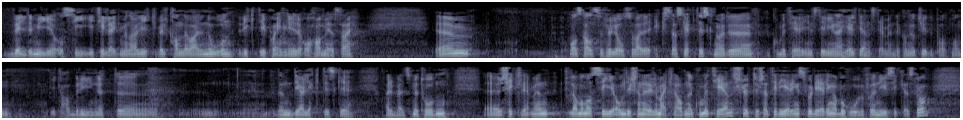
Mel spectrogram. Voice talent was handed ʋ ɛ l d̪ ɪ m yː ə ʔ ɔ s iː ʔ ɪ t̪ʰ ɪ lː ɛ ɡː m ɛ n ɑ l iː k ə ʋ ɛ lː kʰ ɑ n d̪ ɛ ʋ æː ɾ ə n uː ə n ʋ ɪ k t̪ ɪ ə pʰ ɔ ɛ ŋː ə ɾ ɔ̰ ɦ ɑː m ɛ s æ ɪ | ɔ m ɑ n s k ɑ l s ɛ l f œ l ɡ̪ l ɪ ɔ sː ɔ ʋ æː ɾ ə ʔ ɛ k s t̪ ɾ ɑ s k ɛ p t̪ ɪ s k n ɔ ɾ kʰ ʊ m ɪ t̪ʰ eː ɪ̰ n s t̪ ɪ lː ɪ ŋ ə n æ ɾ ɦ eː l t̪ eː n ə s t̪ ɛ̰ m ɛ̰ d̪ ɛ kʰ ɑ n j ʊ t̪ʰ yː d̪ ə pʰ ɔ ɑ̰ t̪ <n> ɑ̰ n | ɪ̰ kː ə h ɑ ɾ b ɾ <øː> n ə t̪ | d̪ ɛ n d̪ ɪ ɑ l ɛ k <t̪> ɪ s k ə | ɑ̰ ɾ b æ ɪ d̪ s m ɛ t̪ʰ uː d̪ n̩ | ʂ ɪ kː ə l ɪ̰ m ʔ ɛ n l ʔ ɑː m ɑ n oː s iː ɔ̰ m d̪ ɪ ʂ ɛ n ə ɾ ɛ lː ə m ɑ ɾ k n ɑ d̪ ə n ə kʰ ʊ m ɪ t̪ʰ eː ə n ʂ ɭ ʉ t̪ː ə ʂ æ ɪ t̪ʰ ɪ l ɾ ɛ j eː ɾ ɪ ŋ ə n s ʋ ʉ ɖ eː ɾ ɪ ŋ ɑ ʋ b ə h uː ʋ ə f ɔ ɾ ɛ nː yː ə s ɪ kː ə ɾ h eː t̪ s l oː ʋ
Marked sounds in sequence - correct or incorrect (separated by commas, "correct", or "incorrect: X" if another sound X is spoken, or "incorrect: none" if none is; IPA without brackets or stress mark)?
incorrect: m, incorrect: yː, correct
